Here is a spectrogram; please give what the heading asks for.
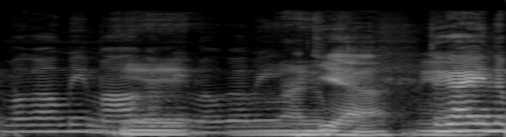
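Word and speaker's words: Mogami: Mogomi?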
